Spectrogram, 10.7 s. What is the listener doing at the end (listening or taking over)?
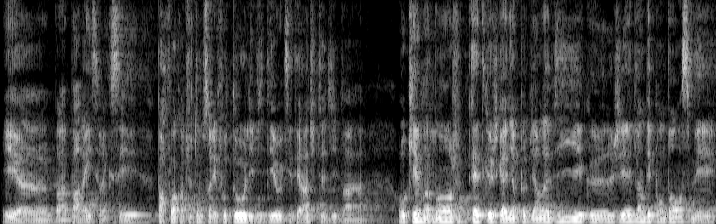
listening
